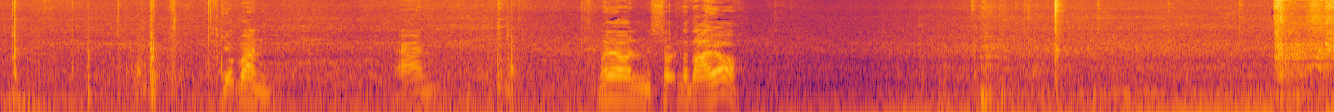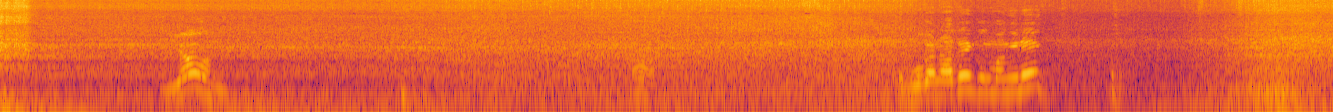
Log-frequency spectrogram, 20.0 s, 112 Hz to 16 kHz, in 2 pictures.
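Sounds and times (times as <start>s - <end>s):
car engine idling: 7.8s - 19.0s
car engine cranking and starting: 9.2s - 16.7s.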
